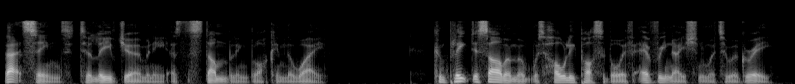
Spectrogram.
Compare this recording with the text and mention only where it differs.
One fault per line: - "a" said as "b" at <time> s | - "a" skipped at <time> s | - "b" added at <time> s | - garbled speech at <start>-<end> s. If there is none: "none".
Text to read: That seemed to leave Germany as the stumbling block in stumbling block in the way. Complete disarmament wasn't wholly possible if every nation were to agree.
- "stumbling block in" skipped at 2.9 s
- "wasn't" said as "was" at 5.3 s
